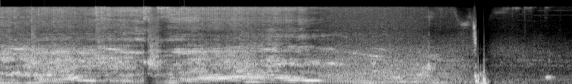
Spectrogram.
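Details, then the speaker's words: Honda Beat FI scooter with a new battery and oil, fuel pump pressure gauge fitted: it revs cleanly, then sags and dies as the throttle closes. Idle screw, EICV, TPS and injector adjustments had no effect. "tuh mati ya. Turun kembali. Hidupnya sudah mudah di setel-setel ini juga tidak ngaruh ya."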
